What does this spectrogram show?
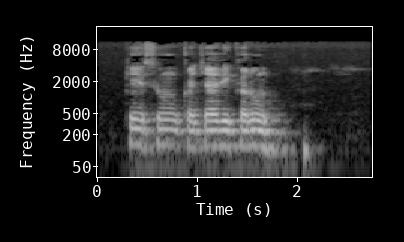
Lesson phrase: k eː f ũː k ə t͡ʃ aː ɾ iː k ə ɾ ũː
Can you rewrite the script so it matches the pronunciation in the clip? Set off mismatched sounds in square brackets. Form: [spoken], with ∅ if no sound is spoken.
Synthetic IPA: k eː [s] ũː k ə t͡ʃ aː ɾ iː k ə ɾ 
